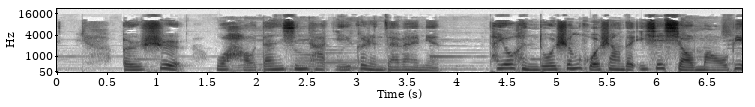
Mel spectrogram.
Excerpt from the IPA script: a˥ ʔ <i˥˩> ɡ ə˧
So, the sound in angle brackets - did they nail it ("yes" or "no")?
no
